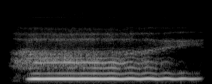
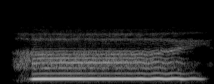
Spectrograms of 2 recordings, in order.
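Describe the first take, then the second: First: The vowel starts with a soft puff of air. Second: The same.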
